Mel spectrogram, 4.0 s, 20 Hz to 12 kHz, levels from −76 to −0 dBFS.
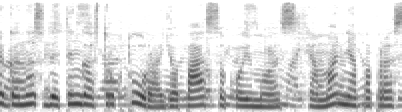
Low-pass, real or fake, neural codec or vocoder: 10.8 kHz; real; none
